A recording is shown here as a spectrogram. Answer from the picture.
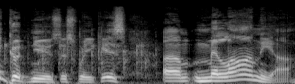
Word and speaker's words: Melania: news this week is Melania I've been told to pronounce not Milania Milania bride and her son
